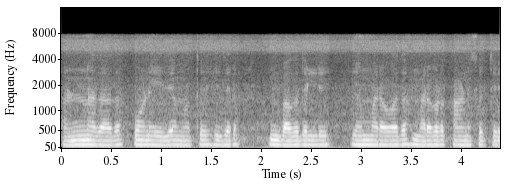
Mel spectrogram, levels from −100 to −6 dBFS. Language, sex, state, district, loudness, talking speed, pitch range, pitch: Kannada, male, Karnataka, Koppal, -14 LUFS, 125 wpm, 115-120 Hz, 115 Hz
